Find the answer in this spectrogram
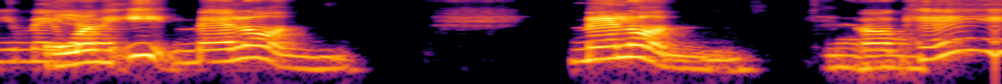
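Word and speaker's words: melón: Melon. Here's something you may want to eat, melon. Melon. Okay, and we've got to punch the last syllable there. We've got an accent mark, right?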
